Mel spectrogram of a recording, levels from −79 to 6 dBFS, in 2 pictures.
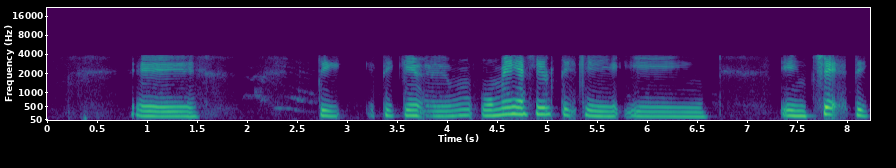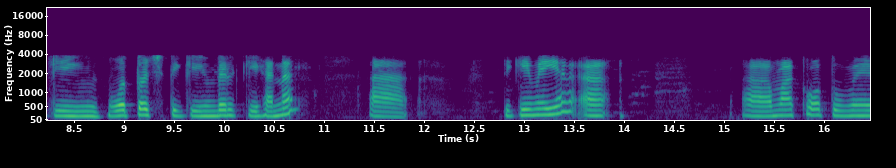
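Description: The whole clip has been through the AMR narrowband mobile codec, and you can hear it plainly. Everything above 4 kHz is gone, so the speech sounds boxed-in and phone-like, with a buzzy, slightly synthetic edge. That comes from the codec rebuilding the voice from a vocal-tract model and a handful of pulses instead of the real waveform. The amount of damage fits one of the higher AMR-NB modes, somewhere around 10 kbps.

Then there are three spots with lost AMR speech frames: 3.70 to 3.98 s, 5.22 to 5.29 s, and 7.88 to 8.01 s. In each one the decoder had no good frames to work from, so it kept replaying its last pitch and vocal-tract settings at a falling level. You hear the sound smear and stretch, then sag toward silence, and it comes back rough for a moment afterwards. The missing audio works out to about 80 ms, 60 ms and 100 ms, which is what you'd get from runs of four, three and five 20 ms frames.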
